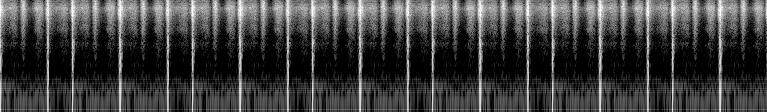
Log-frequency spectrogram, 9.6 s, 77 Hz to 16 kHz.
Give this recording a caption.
100bpm loop egg shaker percussion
